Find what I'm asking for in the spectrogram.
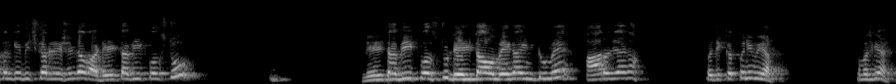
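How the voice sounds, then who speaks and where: A male physics teacher explaining step by step on a board. He keeps asking questions and answering them himself, repeats key steps and mixes in English terms. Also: very high-pitched.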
